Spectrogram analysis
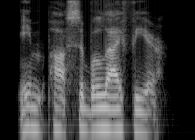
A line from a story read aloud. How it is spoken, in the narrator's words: Hornfell returned gravely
